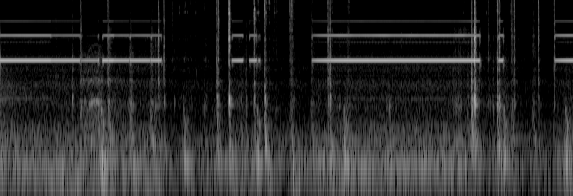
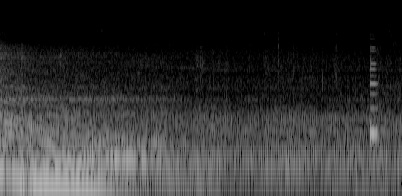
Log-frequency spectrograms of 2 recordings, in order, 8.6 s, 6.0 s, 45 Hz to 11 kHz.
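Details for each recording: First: 2012 Fiat 500 at 111,164 miles, after battery charging: several short bursts of steady starter cranking over a constant warning chime; the engine turns over but never fires. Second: 2012 Fiat 500 at about 111,000 miles, just after its first successful start: low, steady idle with an even pulse of about four beats a second and no knocks or misses; it idles and runs good.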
